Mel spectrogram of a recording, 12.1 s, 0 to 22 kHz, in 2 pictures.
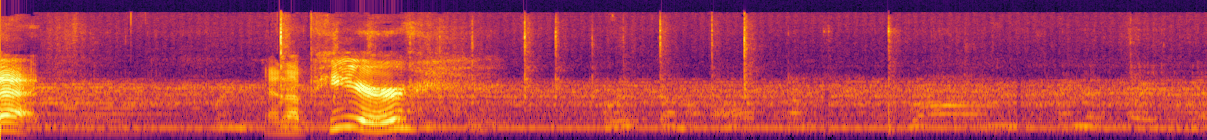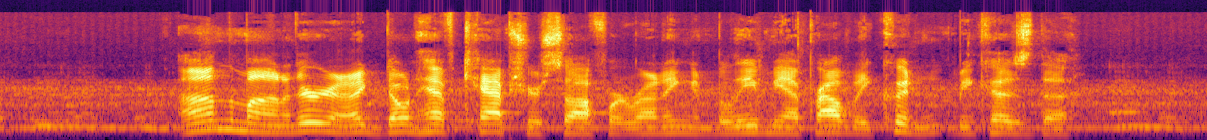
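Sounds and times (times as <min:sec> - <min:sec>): faint muffled radio voice: 0:00.0 - 0:12.0
steady low tone: 0:00.0 - 0:12.0.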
